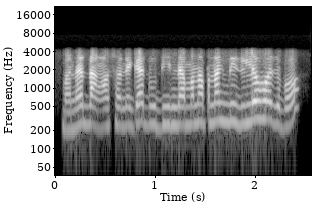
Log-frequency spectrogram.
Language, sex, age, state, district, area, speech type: Assamese, female, 45-60, Assam, Golaghat, urban, conversation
